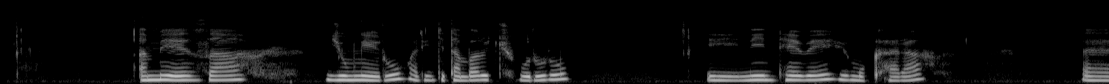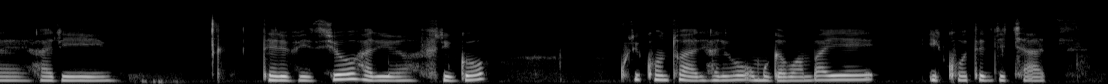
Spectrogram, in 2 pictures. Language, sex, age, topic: Kinyarwanda, female, 25-35, finance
